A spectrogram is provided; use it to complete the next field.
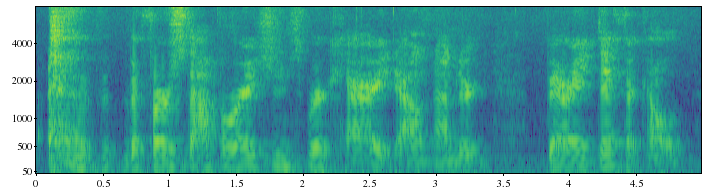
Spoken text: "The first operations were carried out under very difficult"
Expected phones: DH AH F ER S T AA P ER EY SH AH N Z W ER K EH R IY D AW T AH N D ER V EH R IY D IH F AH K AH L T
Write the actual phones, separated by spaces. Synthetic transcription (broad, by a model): DH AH F ER S T AA P ER EY SH AH N Z W ER K EH R IY D AW T AH N D ER V EH R IY D IH F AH K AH L T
